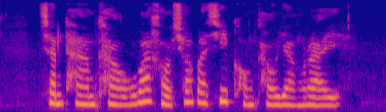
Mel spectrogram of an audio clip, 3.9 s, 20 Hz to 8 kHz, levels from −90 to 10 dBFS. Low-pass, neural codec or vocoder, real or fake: 7.2 kHz; vocoder, 24 kHz, 100 mel bands, Vocos; fake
